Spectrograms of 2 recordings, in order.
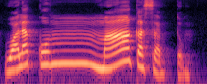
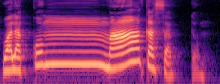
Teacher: ہم غنہ کے ساتھ ان کو مرج بھی کر رہے ہیں, ایک میم کو دوسری میم میں داخل بھی کر رہے ہیں, اور ساتھ ہم غنہ بھی کر رہے ہیں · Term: ادغام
